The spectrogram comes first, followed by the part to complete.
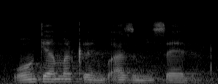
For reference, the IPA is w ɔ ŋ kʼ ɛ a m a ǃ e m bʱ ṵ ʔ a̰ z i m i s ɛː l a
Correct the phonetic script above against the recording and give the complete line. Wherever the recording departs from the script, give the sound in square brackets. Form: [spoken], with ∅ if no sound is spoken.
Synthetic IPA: w ɔ ŋ kʼ ɛ a m a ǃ e m bʱ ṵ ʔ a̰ z i m i s ɛː l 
